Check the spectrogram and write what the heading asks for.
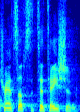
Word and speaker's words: transubstantiation: And I might butcher this word, but I'm going to go ahead and try it anyway. They call that transubstantiation. Did I say that right? There you go. Thank you, David. Transubstantiation.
